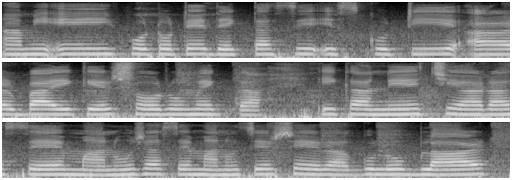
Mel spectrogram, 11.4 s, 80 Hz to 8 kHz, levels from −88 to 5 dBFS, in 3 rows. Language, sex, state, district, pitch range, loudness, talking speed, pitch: Bengali, female, Tripura, West Tripura, 225-235 Hz, -15 LUFS, 95 wpm, 230 Hz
